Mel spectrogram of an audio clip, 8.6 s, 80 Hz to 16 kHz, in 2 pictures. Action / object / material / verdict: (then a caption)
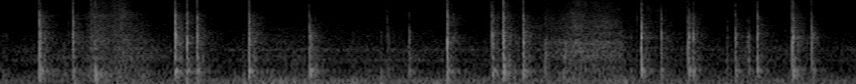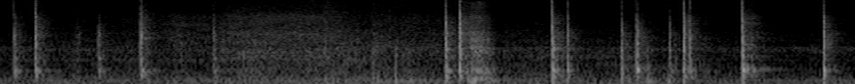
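tap / plastic food tub / plastic / none. A medium plastic food tub with a printed label is tapped with long nails, giving 31 sharp, dry clicks in an unhurried, irregular rhythm. Each tap is bright and dies away almost instantly, with a few quick clusters of taps over a faint low hum.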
